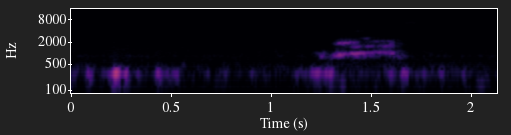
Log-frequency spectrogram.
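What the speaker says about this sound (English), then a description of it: "Meow to you as well." A pet cat meows once, a short rising call close by, following a stretch of low indoor background rumble.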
